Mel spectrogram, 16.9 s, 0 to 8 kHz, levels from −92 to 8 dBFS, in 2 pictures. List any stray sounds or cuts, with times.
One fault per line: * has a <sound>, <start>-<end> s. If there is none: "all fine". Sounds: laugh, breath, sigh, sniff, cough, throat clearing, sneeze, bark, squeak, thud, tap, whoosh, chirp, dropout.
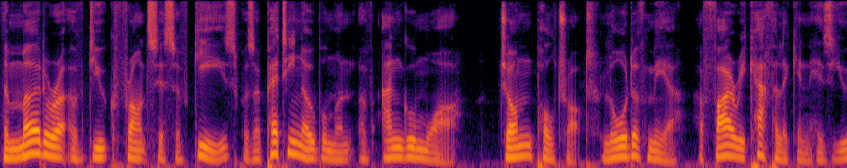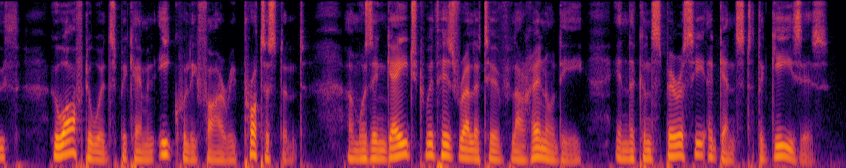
all fine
